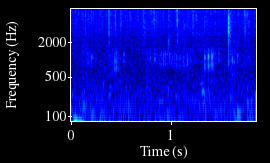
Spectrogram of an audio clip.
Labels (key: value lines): label: biophony
recorder: SoundTrap 500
